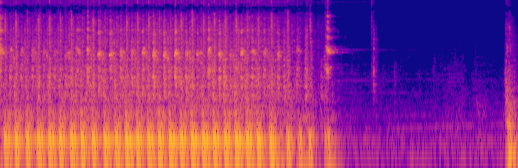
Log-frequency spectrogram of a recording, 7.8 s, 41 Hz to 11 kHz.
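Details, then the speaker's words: 2007 Chevy Tahoe engine idling rough with all belts off: loud rapid knocking about three per second, then shut down. Deep internal knock, cause unconfirmed; suspected rod or bearings, possibly lifters or valvetrain. "But that screeching sound is pretty bad. It sounds sounds like a rod swinging around or just bearings."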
